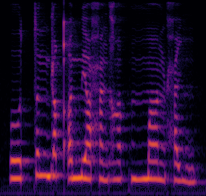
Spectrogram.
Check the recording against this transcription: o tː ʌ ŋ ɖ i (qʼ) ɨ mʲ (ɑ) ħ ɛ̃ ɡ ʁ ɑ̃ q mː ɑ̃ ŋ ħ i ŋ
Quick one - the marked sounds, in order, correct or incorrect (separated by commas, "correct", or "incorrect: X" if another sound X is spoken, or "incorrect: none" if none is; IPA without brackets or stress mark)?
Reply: correct, correct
